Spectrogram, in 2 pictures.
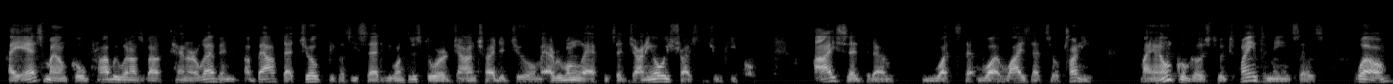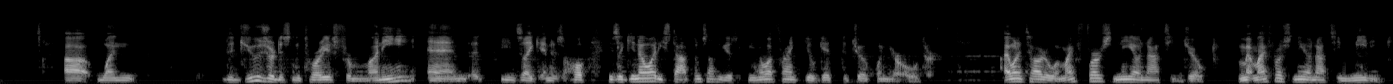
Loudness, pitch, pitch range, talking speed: -28 LUFS, 105 Hz, 95-120 Hz, 240 wpm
